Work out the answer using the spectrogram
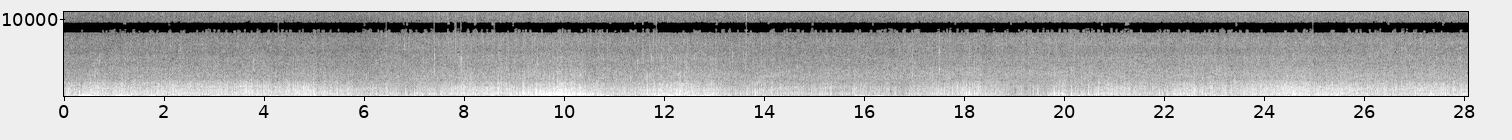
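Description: Heavy rain falling steadily as a dense hiss of drops, swelling louder about a third of the way in before easing back.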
